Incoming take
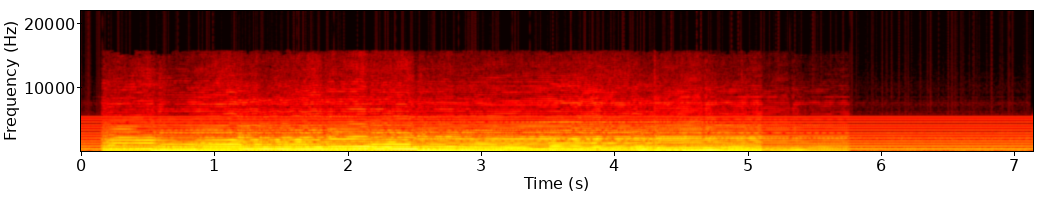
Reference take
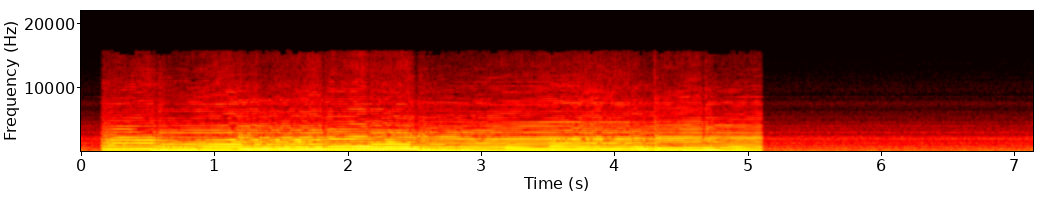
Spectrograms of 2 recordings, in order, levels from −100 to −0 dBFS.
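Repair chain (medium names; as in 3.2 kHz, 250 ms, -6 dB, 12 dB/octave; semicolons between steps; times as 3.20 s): de-click; de-hum 418.4 Hz, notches 13; inverse comb 654 ms -8 dB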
